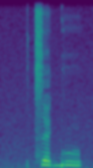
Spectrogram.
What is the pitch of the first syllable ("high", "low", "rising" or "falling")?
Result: low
